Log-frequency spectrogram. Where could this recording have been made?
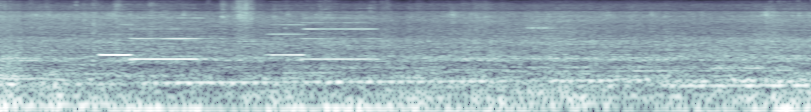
on a bus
